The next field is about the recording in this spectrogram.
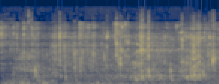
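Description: Wet, crunchy chomping on a pickle by a woman, a steady run of crackling bites and squelches over three seconds with a slightly echoey quality from her microphone, no voices.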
